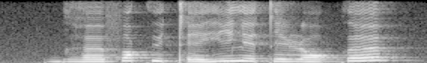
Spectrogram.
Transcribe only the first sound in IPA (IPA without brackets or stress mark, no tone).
ɡʱ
